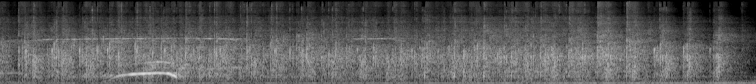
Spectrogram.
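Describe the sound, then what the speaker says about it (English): A crowd at a union-hall townhall bursts into sustained applause with dense, close clapping, a brief whistle rising over it early on, and a few voices underneath. "I'd like to say if we could give an applause,"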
